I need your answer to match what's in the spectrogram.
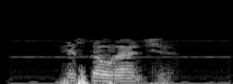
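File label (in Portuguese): "restaurante" Portuguese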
